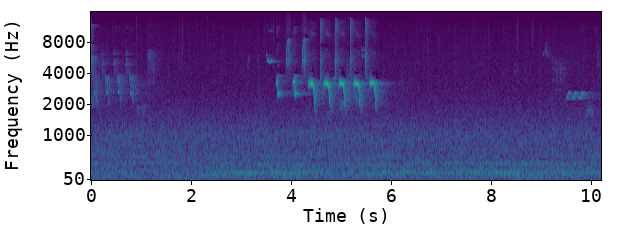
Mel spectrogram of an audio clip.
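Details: Thrush nightingale, Żerański Canal, 24 April 2022: a few quick notes open, then after a pause a loud, steady run of about six ringing, evenly repeated knocking notes, then a brief high trill, over a low background drone.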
